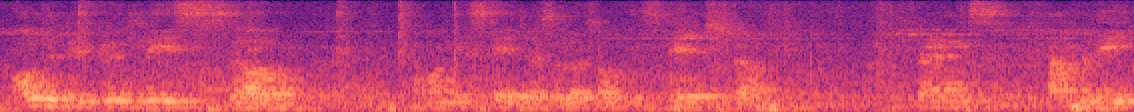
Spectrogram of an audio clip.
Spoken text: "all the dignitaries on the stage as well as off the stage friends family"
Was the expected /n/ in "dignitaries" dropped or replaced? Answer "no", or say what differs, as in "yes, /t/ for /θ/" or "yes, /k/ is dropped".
yes, /n/ is dropped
